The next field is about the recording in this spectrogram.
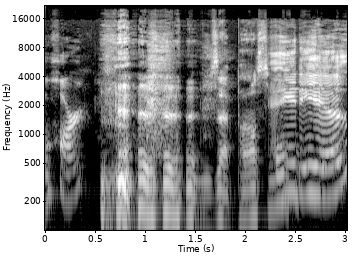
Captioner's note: laughs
